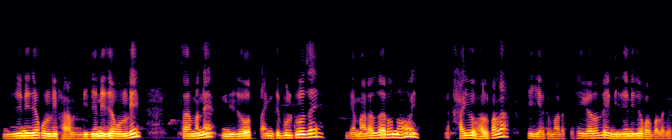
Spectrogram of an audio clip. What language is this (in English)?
Assamese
